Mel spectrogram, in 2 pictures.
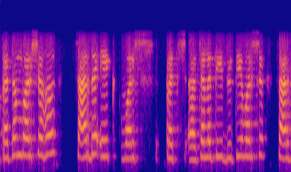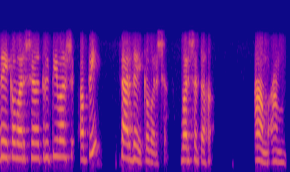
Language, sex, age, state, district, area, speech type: Sanskrit, female, 45-60, Maharashtra, Nagpur, urban, conversation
